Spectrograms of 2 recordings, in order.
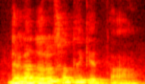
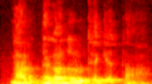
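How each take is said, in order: First: 선택했다 pressed hardest, 내가 너를 lighter; stress on 선택했다. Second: 내가 pressed hardest, 택했다 falls away after it; stress on 내가. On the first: Preacher voicing God, stressing 선택했다. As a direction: lean on 선택했다 as God speaking. God's words quoted to the speaker. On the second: Preacher restating God's call, stressing 내가. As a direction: lean on 내가 as God speaking. God's words repeated in correction. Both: Acted.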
